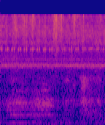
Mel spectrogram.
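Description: Faint insects in a summer field: a steady high trill with a second, regularly pulsing chirp above it.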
